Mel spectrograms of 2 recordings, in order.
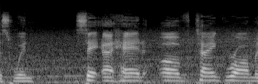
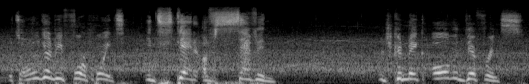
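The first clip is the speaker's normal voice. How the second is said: excited commentary; 6 semitones higher than usual. Real, not acted. Commentator hypes close finish.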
